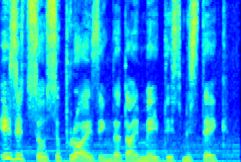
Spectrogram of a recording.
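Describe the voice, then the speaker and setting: A woman's voice: mid-range voice, a little fast, natural voice. An actress playing a proud, fierce young native islander woman in a video game, speaking earnestly and solemnly. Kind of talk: video game dialogue acting. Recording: game dialogue under prominent music.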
